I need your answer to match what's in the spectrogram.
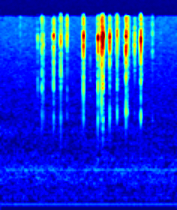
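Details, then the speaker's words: Test equipment power cord being bent by hand, unit unplugged: a dozen sharp little crackles over low hum as the cord cracks internally; cord is dead and must be replaced before plugging in. "that's the power cord actually cracking internally this cord is dead"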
